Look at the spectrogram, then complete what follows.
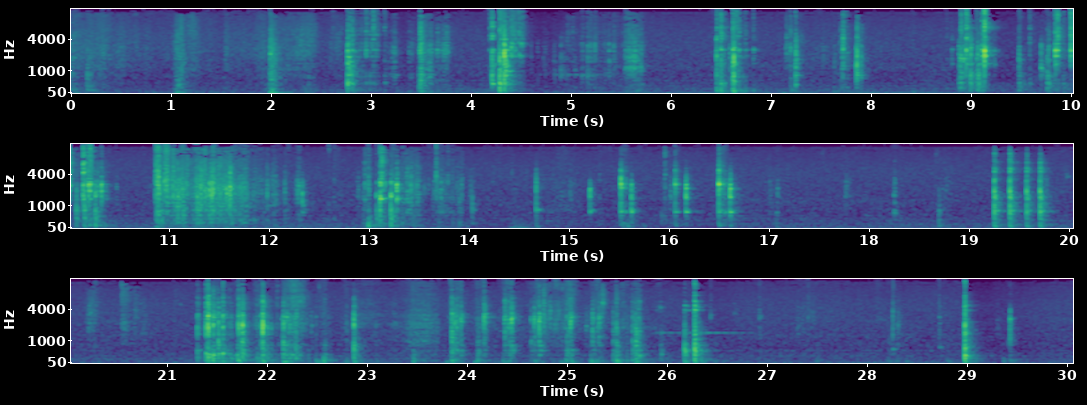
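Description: Scattered clinks and knocks of dishes, utensils and a glass blender jar as fruit and yogurt are put in, in irregular clusters with one short rushing sound near the middle.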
